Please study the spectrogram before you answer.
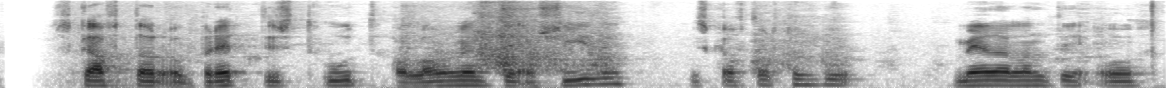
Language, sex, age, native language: Icelandic, male, 30-39, Icelandic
